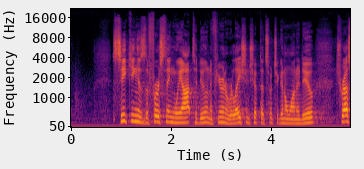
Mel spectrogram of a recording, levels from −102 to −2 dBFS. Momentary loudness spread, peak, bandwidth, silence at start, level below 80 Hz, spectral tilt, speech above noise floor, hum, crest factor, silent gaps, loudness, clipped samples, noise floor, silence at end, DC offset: 9 LU; -10 dBFS; 19 kHz; 0.85 s; -62 dBFS; -4.5 dB/octave; 30 dB; none; 20 dB; none; -31 LUFS; under 0.1%; -60 dBFS; 0 s; under 0.1%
